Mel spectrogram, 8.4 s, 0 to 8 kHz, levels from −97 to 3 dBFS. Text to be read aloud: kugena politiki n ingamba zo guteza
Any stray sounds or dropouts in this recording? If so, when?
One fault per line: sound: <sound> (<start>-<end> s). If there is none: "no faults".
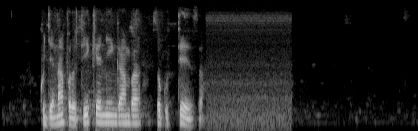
no faults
